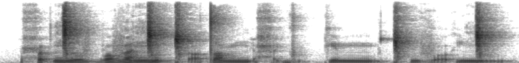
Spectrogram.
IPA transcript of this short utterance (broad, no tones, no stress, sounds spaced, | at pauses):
ħ ʊ ʔ ŋ͡ǀ ɤ v b ɔ v a ŋ͡ǀ ʊ ǀʰ ṵ tˤ u mː ḭ ħ ḛ ɡ ṵ kː e mː ṵ ǀʰ u v ɔ̰ ʔ i ŋ͡ǀ ṵ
